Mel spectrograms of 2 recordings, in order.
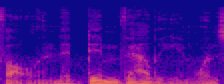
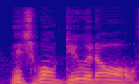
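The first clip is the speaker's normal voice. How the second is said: raised, fretful dwarf voice; a worried dwarf chief, pitched up; Thorin, dwarf leader; 6 semitones higher than usual. Acted. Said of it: "said Thorn".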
